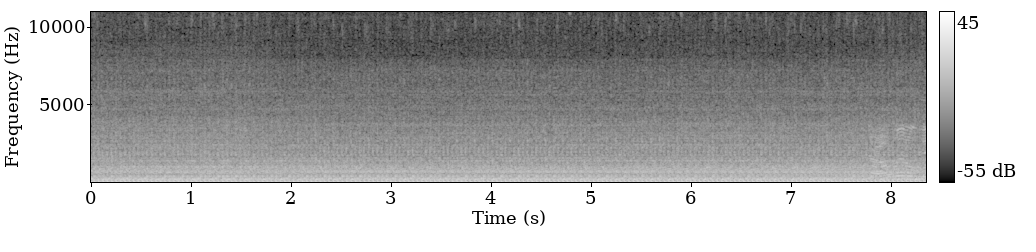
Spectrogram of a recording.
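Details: Old Hitachi excavator diesel, abandoned possibly over 10 years, started after hydraulic flow diverter work: deep, even rumble with steady beat, no dips or stumbles; idles smoothly and isn't stalling.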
